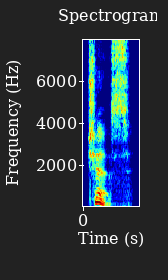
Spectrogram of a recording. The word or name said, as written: chess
